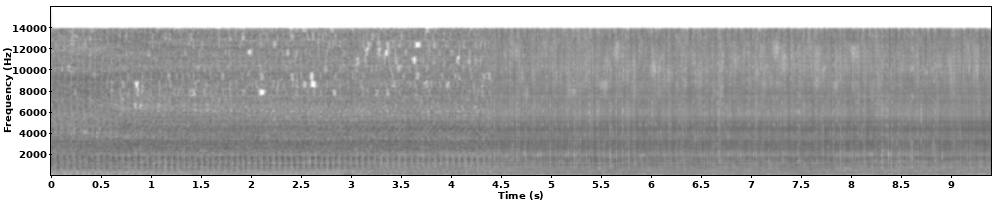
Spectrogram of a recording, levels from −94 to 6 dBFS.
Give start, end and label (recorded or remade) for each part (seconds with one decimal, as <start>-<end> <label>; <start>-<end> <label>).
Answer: 0.0-4.4 recorded; 4.4-9.4 remade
